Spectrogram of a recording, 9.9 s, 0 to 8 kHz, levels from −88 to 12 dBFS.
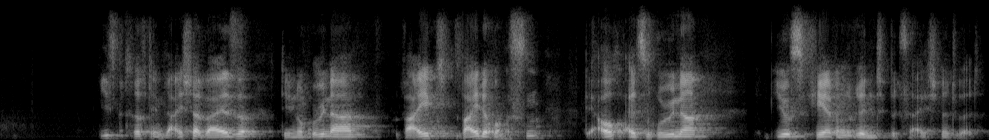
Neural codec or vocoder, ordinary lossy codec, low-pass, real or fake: codec, 16 kHz, 2 kbps, FunCodec, trained on Chinese and English, 25 frames a second; none; none; fake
